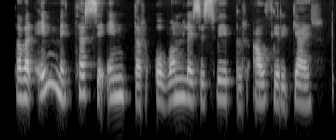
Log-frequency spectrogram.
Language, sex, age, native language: Icelandic, female, 40-49, Icelandic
